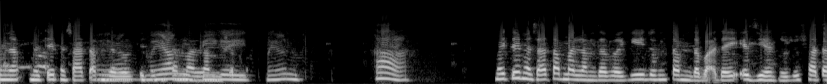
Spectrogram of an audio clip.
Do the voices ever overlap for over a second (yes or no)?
yes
